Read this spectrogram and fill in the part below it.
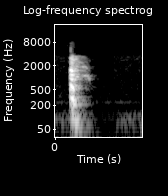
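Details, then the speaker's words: Cough from an adult caller over a phone line, a coughing attack right after dabbing: a single short, harsh cough burst. "I'm gonna leave you while you're coughing here because this is good."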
